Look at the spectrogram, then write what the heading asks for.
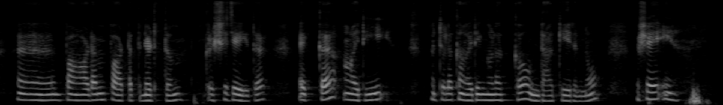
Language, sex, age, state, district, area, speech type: Malayalam, female, 30-45, Kerala, Ernakulam, rural, spontaneous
